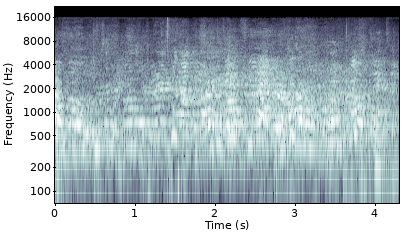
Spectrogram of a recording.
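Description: Arena crowd chatter: many voices talking and shouting at once.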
